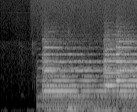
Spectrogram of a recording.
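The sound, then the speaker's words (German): Church bells burst in after a brief silence, ringing loud with rich, sustained harmonic overtones that keep swelling as new strikes layer over the resonance. “Die Kirchenglocken.”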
